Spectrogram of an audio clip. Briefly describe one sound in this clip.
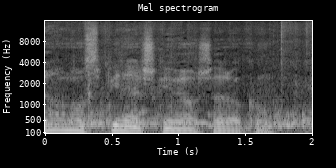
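A pigeon's wings flap briefly.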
